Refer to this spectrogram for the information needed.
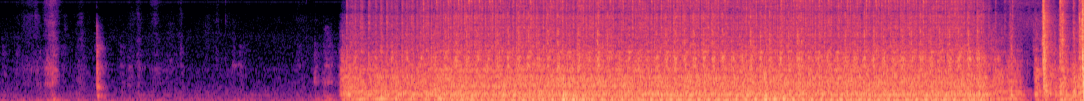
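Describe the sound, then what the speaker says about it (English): A sewing machine runs steadily for about seven seconds as it stitches a quilt seam, starting abruptly after a couple of faint handling taps and stopping just before the end. "Do a few stitches to start, stop, nest that seam, and continue on."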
